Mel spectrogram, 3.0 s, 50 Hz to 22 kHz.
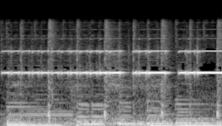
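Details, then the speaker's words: ANENG V05B multimeter in continuity mode with stock test leads: a clear, loud high beep, about 78.6 dB maximum, sounds almost instantly on contact and holds with brief dropouts, not the fastest and missing some latches; normal continuity beep. "we are in continuity mode three two one we have that nice visual as well as the audible so not the fastest definitely misses every other latch but it is loud"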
